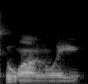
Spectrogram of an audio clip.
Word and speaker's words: Huang Li: Huang Li. From Chinatown Wars. Excellent. Did anyone play that Excellent. game? Everyone Get on played the your game. phone now. But Sam did pronounce it correctly. It's Huang Li.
